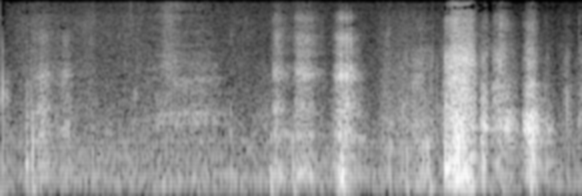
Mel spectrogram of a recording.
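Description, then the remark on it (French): A father sobbing, with irregular wet sniffs and shaky, gasping breaths coming in uneven bursts, louder toward the end; no one speaks. “Mon père sanglotait.”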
